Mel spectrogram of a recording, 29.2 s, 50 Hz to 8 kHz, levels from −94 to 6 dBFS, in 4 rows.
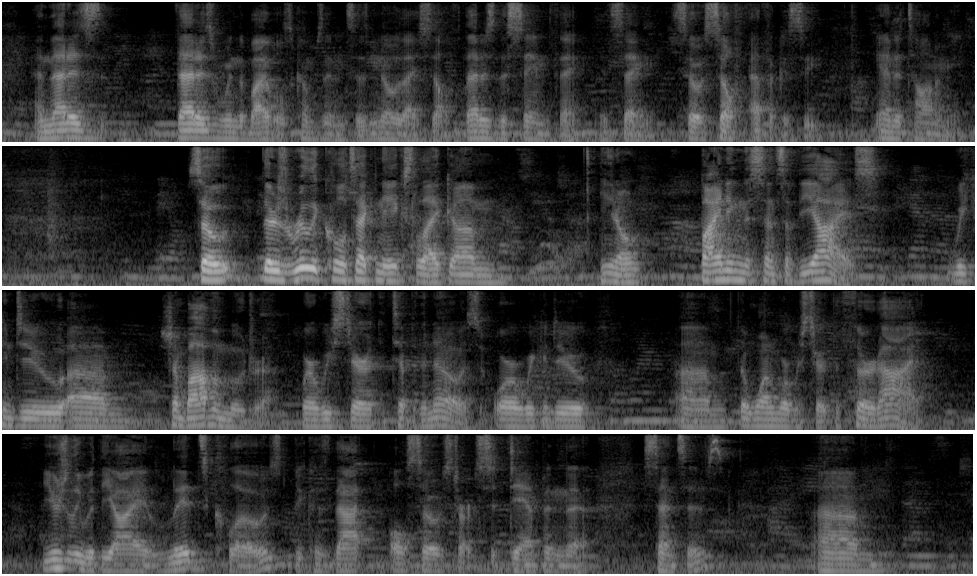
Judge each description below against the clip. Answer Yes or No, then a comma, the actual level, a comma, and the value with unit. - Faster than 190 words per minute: No, average, 175 wpm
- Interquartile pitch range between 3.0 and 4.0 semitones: No, average, 5.1 semitones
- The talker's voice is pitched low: Yes, low, 105 Hz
